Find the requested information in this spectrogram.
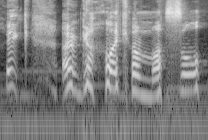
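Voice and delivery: high, fast giggling with winces; laughing through pain. Real, not acted. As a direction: laugh while it hurts your chest. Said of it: "a muscle ... that hurts whenever I laugh".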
